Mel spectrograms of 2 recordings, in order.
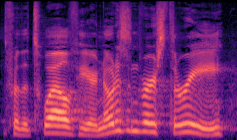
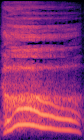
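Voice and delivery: excited gasp; 8 semitones higher than usual. Retold or imitated. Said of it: "I was so excited".

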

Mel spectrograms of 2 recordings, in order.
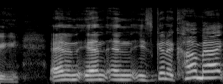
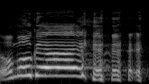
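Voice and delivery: high, slow, dazed little voice; dazed reply; 10 semitones higher, much slower than usual. Retold or imitated. Man on the floor telling his wife he's fine, high and slow. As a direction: squeak it out slowly, pretending you're fine. Stuck on floor after fall.

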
